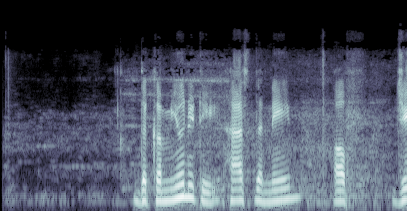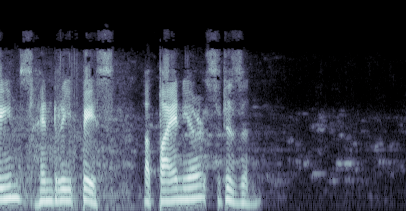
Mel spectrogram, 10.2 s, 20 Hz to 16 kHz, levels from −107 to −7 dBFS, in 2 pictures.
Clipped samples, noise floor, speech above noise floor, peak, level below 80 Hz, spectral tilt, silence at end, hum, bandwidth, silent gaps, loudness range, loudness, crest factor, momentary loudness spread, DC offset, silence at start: under 0.1%; -64 dBFS; 44 dB; -2 dBFS; -54 dBFS; -6 dB/octave; 1.85 s; none; 7.6 kHz; none; 4 LU; -20 LUFS; 20 dB; 17 LU; under 0.1%; 1.5 s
